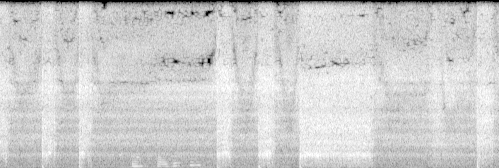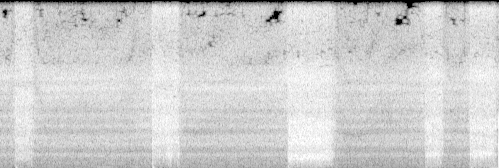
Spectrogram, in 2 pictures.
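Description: Dental equipment hissing air in a dozen or so short, irregular bursts, each under a second, while a composite filling is polished with a rubber cup. A faint steady low hum runs underneath.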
